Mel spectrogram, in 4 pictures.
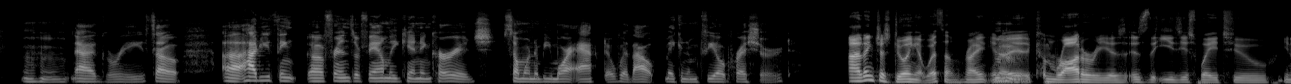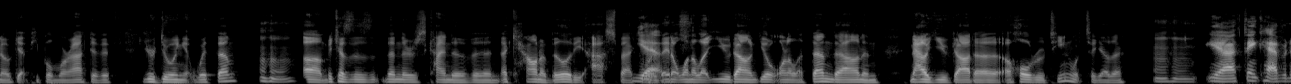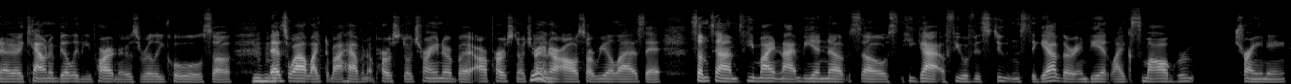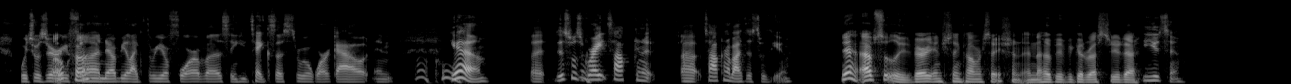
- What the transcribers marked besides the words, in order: tapping; other background noise
- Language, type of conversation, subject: English, unstructured, How can I start exercising when I know it's good for me?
